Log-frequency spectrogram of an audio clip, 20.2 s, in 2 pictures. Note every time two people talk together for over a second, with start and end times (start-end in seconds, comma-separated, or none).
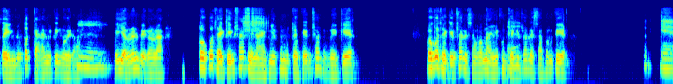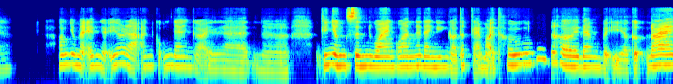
none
